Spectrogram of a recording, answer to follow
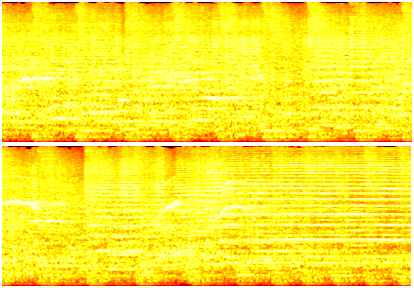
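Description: Brass band music playing steadily, with a few short high whistles over it in the middle.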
